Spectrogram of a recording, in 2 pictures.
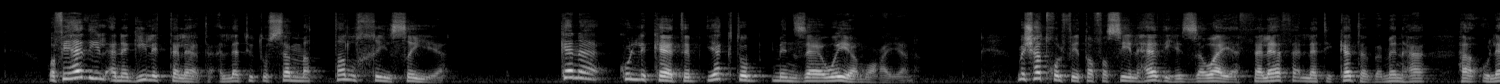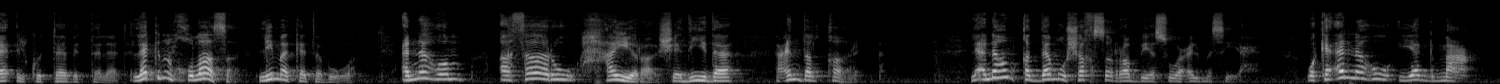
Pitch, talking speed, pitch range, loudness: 175 Hz, 90 wpm, 145-215 Hz, -26 LUFS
